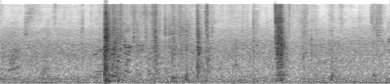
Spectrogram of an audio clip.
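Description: A foot thuds hard against a machine.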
